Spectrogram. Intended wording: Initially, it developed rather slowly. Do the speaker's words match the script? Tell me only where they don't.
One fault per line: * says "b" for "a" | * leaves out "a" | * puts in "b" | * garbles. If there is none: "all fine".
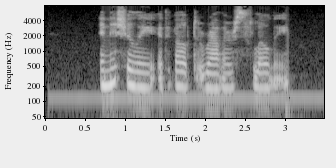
all fine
